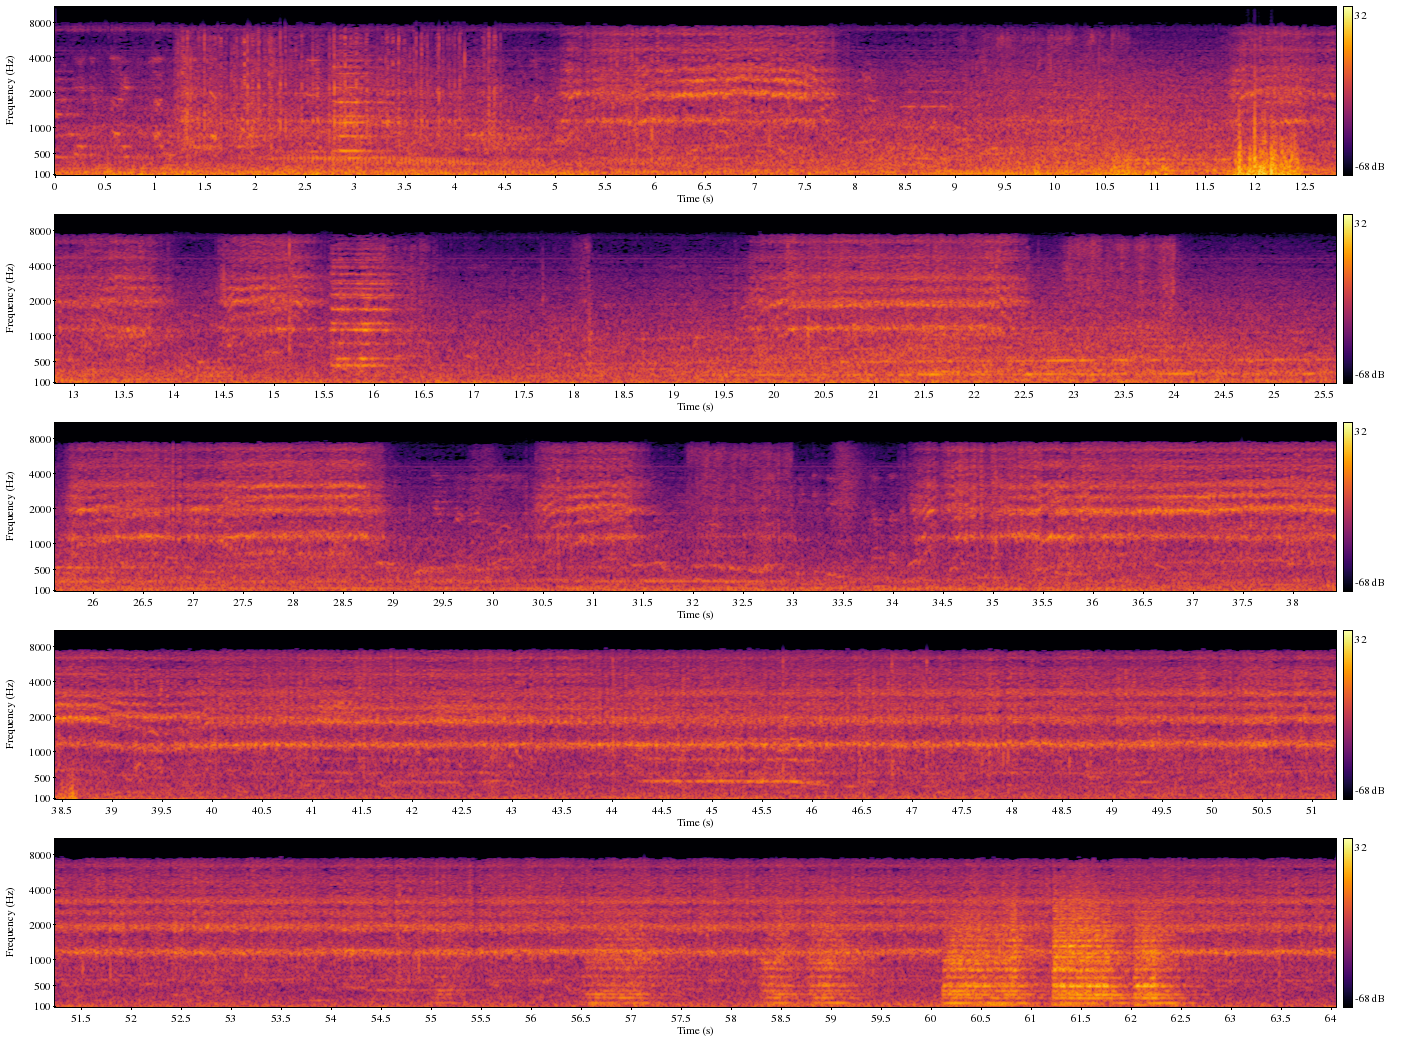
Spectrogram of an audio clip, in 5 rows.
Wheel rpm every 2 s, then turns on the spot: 20, 20, 70, 120, 10, 20, 100, 60, 10, 20, 150, 40, 20, 130, 50, 60, 20, 120, 160, 150, 150, 150, 150, 160, 160, 160, 160, 160, 160, 160, 160, 160.
0-4 8-10 16-18 22-24 32-34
